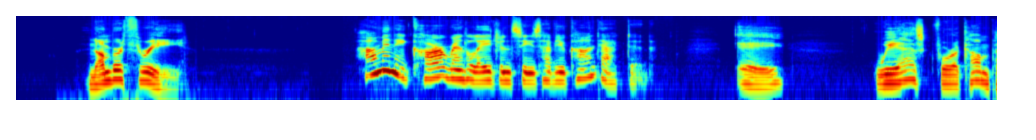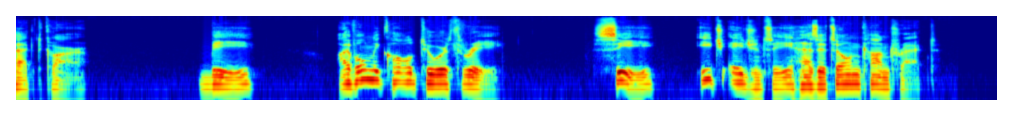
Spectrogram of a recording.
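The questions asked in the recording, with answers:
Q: How many car rental agencies have you contacted?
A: B: I've only called 2 or 3.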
